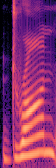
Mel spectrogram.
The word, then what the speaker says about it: drawn: In drawn to, the ah sound is long.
